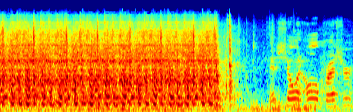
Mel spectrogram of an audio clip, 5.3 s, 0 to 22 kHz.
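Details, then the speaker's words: Jeep M715 army truck, fuel injection removed and carburetor fitted, not started in six or seven years, cold start: starter cranks steadily about three beats a second for three seconds and never fires; cranking, no start. "so I'm going to crank it over and hope let the wall circulate a little bit and maybe hit it with some of this start them and maybe it'll run"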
